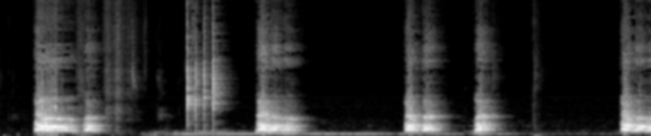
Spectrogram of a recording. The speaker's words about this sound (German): Das ist der Hund.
